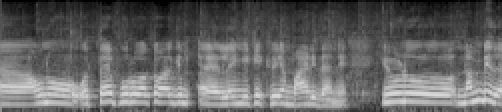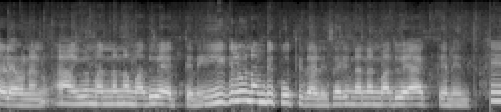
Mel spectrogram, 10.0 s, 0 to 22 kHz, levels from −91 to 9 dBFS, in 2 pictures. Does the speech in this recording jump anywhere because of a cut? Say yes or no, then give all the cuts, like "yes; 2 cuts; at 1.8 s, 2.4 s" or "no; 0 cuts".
no; 0 cuts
